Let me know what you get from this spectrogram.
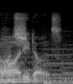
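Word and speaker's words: hadeda: Yeah, the hardy-daws. How's it pronounced again?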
